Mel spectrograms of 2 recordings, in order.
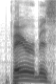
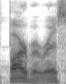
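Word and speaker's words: Barabas: still better than nothing barabus dantioch a loyalist iron Warrior and man whose name I keep pronouncing is barbarous on accident sacrificed himself and overloaded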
